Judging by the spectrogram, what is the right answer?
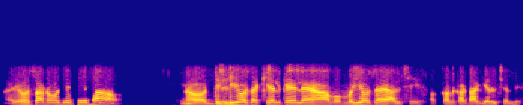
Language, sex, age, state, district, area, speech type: Maithili, male, 30-45, Bihar, Darbhanga, urban, conversation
